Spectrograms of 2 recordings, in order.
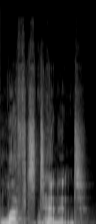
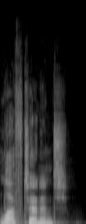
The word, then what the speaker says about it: lieutenant: This word in Canadian, you pronounce that left tenant. Wait, do do Americans also pronounce it left tenant?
